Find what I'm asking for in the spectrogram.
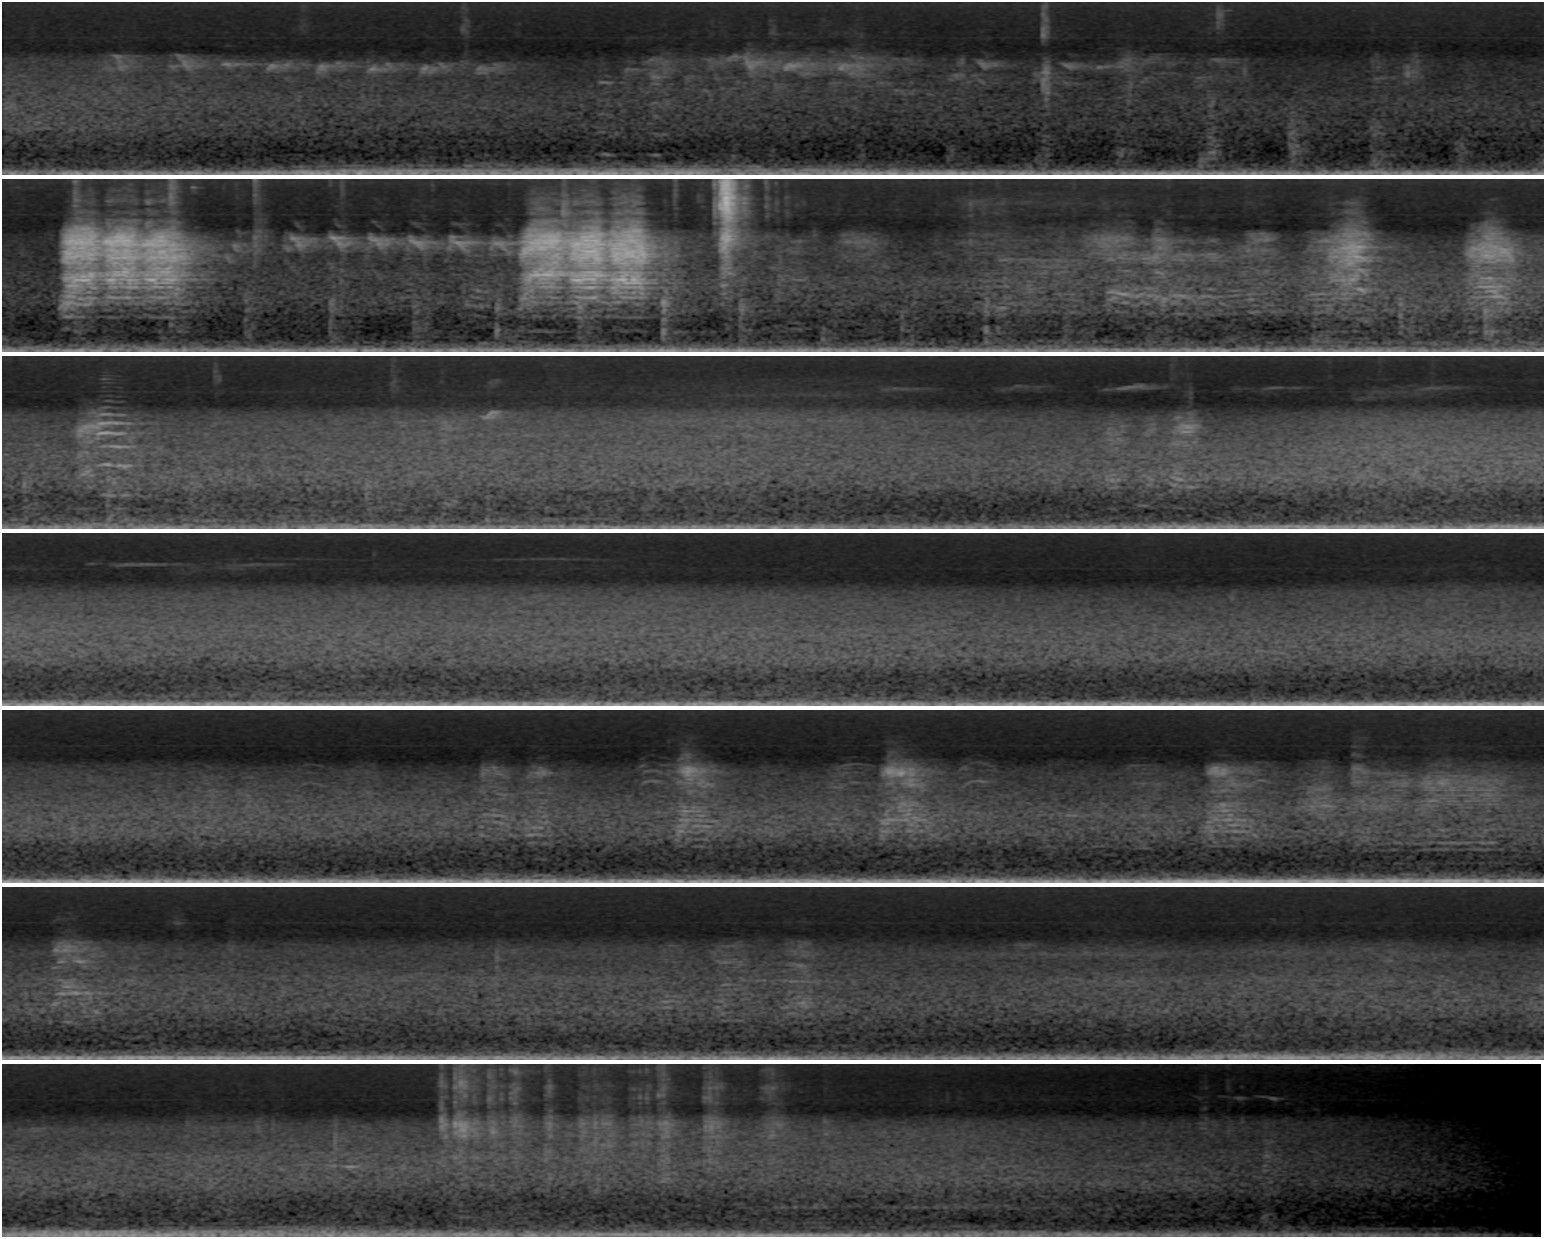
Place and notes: Düsseldorf, Hofgarten, Jan Wellem Passage
In der Passage, das Hereinrollen eines Radkuriers mit Walkie Talkie, Verkehr und Schritte
soundmap nrw: social ambiences/ listen to the people - in & outdoor nearfield recordings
